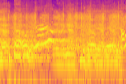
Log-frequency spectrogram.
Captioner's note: screams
